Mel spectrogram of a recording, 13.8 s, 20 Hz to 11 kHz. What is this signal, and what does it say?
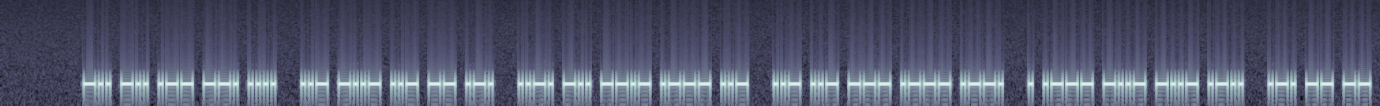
Morse code, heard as a keyed tone, machine-sent, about 32 wpm, 600 Hz. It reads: DDWGH UXUMR FDQJU UUOJP EJXXL …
